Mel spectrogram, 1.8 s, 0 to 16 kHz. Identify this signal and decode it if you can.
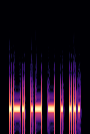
Morse code, heard as a keyed tone, about 28 wpm, 700 Hz. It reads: RATES
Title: ES:S Suffix - Top 100 Words with Base Words 28wpm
